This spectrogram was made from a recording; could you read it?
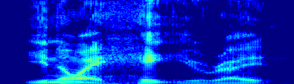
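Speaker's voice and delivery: usual speaking voice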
